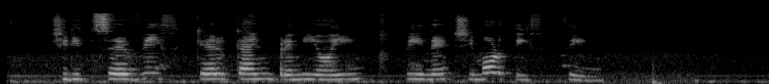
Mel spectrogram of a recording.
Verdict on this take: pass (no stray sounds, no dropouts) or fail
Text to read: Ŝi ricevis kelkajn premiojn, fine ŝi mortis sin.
fail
